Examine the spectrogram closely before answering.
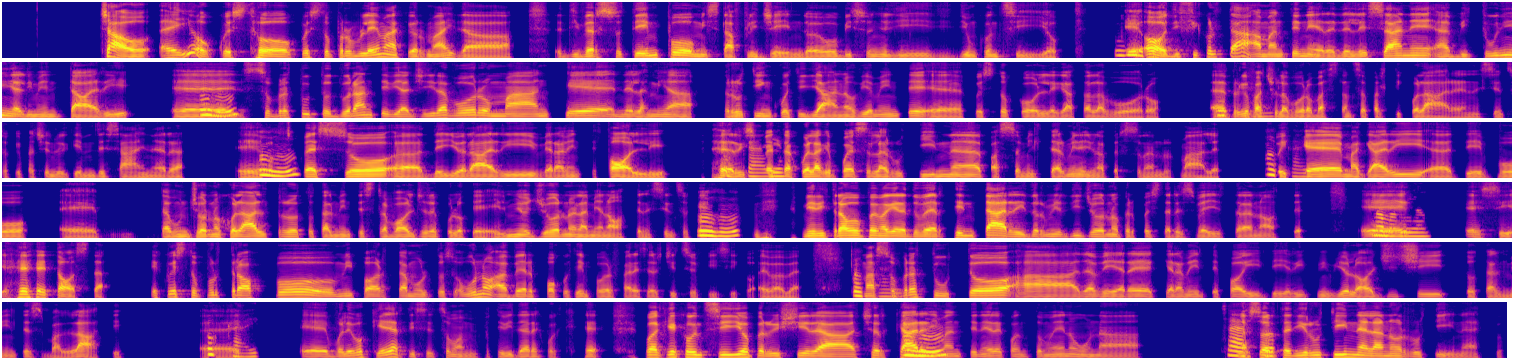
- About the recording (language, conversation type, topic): Italian, advice, Quali difficoltà incontri nel mantenere abitudini sane durante i viaggi o quando lavori fuori casa?
- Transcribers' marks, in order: laughing while speaking: "questo"; teeth sucking; chuckle; chuckle; chuckle; teeth sucking; laughing while speaking: "qualche qualche consiglio"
